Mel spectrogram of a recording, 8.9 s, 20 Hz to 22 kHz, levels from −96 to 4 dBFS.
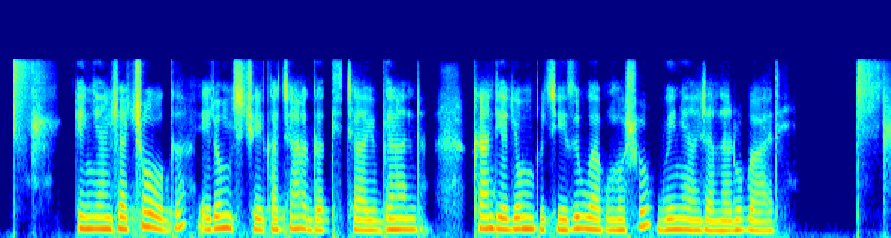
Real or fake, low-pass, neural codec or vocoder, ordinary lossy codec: fake; none; codec, 16 kHz, 1 kbps, FreqCodec, larger model; none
